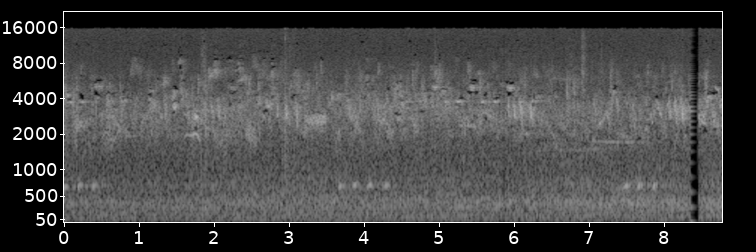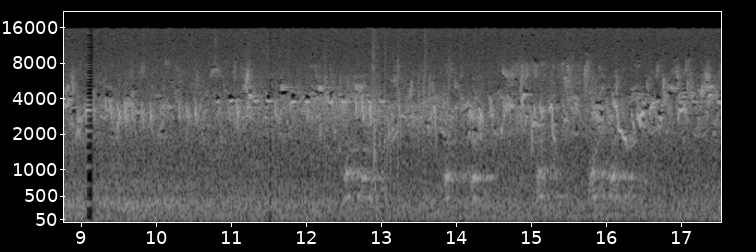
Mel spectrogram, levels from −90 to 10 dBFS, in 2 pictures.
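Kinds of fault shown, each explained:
Short concealed packet loss: brief smears or wobbles at about 5.86, 11.52, 13.02 and 13.96 s. Each time, about 20 ms of audio never reached the decoder in time, so the receiver extended the preceding sound to fill the hole, then blended back into the real signal.
Burst of packet loss: a held, dying-away stretch of the last sound at 8.36 to 8.48 s and again at 9.08 to 9.18 s. Packets were lost or came too late, so the receiver extended the preceding sound, fading it, over 100 ms and then 80 ms. The same amount of audio is missing when playback resumes.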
